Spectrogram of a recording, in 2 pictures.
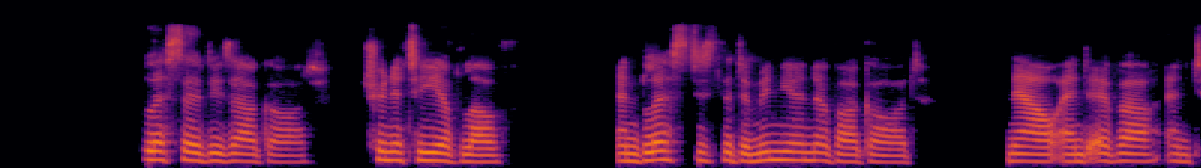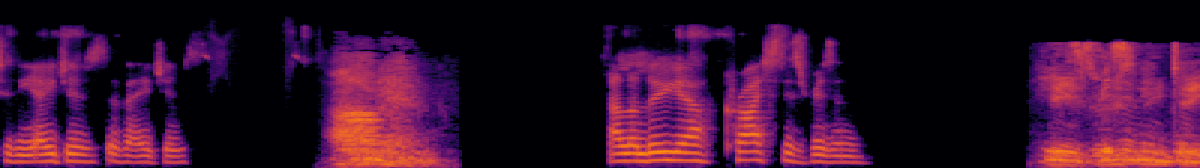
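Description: An elderly man reads out calmly over an online call.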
